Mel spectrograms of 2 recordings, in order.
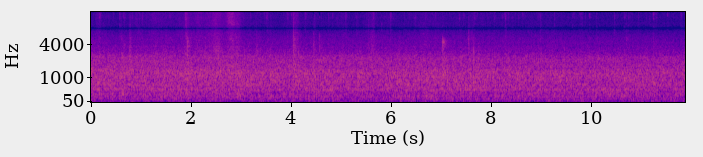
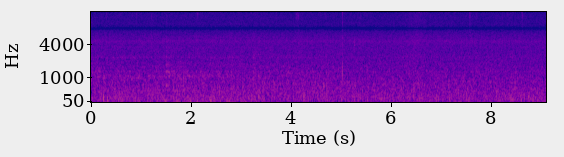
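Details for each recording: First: Early-1980s 4 Seasons 90 cm four-blade metal ceiling fan, made in Taiwan, running at speed three: a steady airy hum with faint irregular ticking. Bearings are quiet; pieces of ceiling plaster are rattling inside the motor. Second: Early-1980s 4 Seasons 36-inch ceiling fan, Taiwan-made, four curved metal blades, original five-speed wall control, at slowest speed (est. 120 rpm): soft even airy hush, no rubbing or ticking, much quieter; normal low-speed running.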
